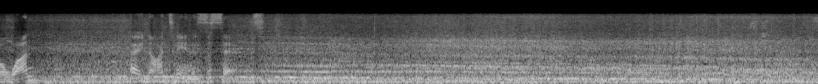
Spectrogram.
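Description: An electric train rolls in, its motors whining as it slows.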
